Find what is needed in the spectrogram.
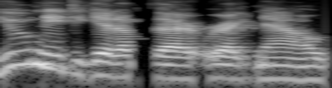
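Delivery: mock-stern, acted stern tone. Acting out ordering an obstinate woman to come out, in a mock-stern voice. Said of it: "I'll talk with a real stern voice".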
